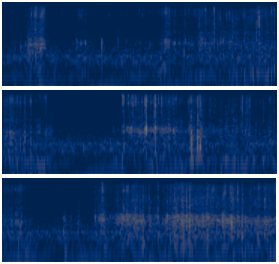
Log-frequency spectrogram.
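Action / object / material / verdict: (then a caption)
scrape / plastic sequins on a fabric journal cover / plastic / none. Long lilac nails and fingertips scratch and brush the teal and silver reversible plastic sequins on fabric covering a small hardcover journal lying on a wooden table. Dense, bright crinkling and scratchy rustling comes in uneven bursts, with a few sharper clicks and two short quieter pauses between strokes.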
